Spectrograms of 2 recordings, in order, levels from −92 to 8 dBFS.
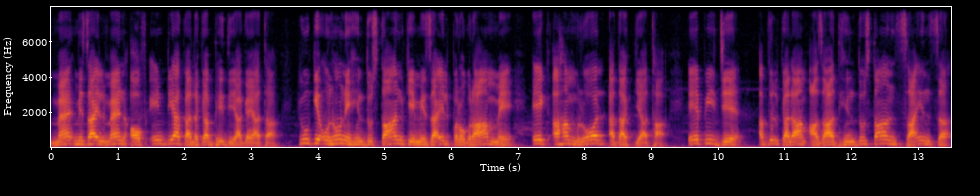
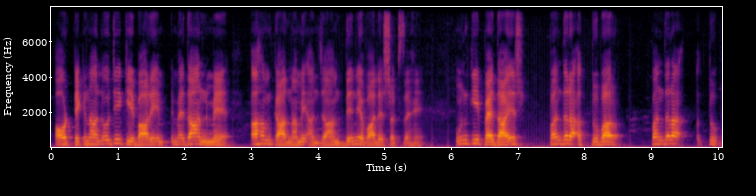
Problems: background sounds at intervals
